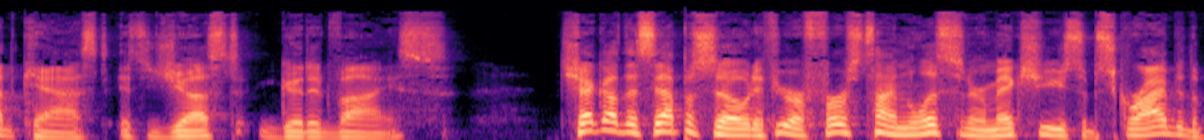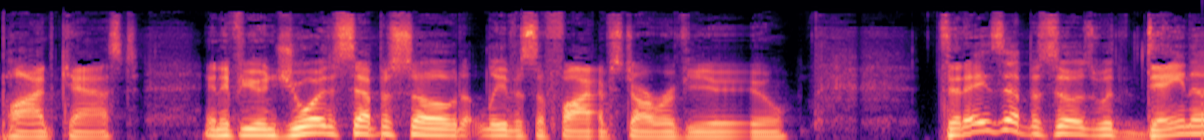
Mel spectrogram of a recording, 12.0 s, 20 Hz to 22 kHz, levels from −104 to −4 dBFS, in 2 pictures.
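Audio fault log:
8.97–9.04 s and 10.30–10.35 s, short stall from a late packet: a speech packet arrived late, so the receiver held the last sound for 47 ms and then 29 ms before resuming at the same point. Nothing is lost, but each sound is briefly drawn out with a faint buzz or dip.
9.61–9.80 s, call audio freeze: the speech halts and the last sound is carried on as a fading buzz or hiss for 170 ms, never dropping to silence. This likely comes from packets delayed in transit emptying the jitter buffer. Playback then resumes exactly where it stopped, adding a gap rather than dropping audio.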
